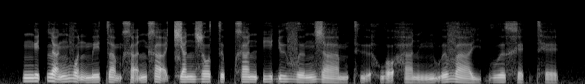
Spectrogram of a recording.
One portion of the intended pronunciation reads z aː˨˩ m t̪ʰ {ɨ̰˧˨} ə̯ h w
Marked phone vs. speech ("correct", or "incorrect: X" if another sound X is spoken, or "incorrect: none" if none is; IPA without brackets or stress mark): correct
